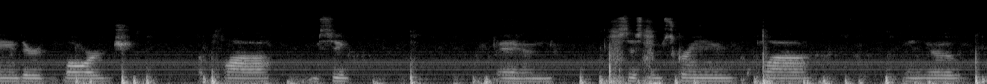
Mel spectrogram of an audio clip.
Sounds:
Speech

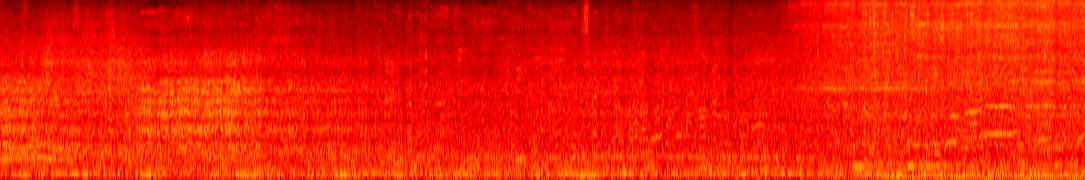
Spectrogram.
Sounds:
Vehicle, Speech, Bus

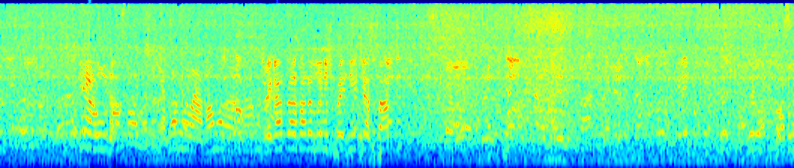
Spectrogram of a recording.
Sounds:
Speech

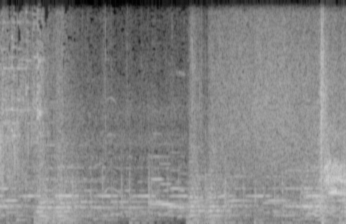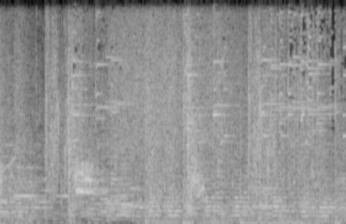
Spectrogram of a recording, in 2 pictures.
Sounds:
Music

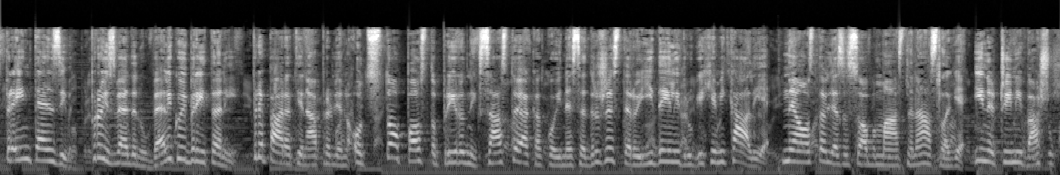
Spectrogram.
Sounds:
Music, Speech

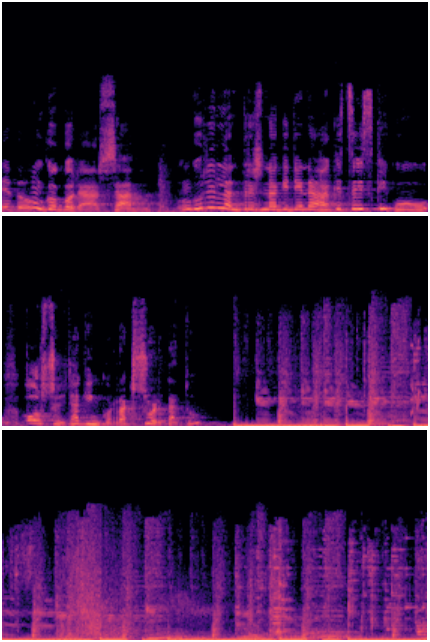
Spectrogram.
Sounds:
Music, Speech

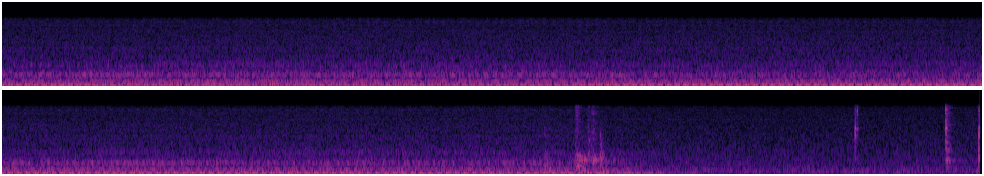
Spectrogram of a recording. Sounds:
Engine

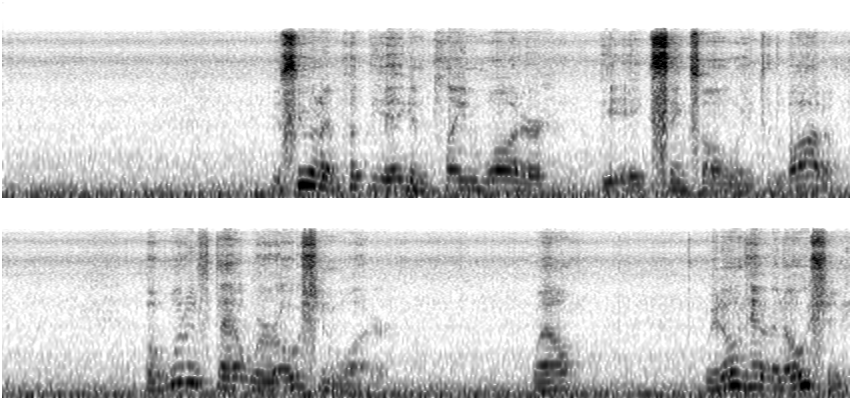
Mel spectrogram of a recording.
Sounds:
Speech

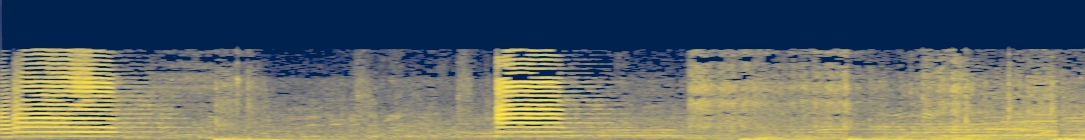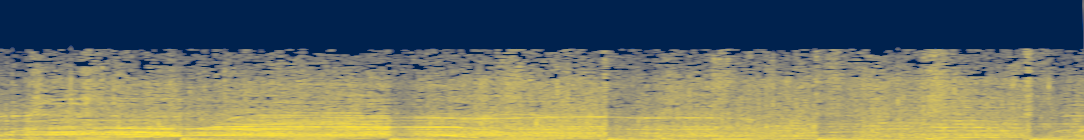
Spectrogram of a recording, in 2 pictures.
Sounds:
people marching

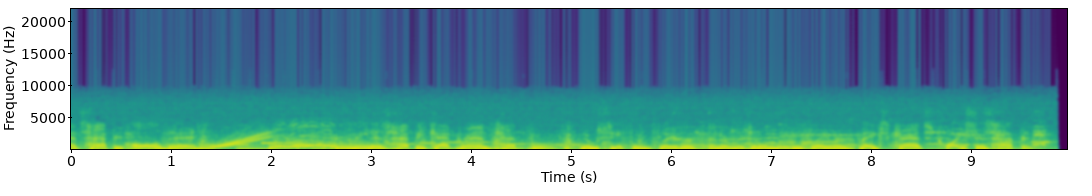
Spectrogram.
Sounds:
Music, Speech

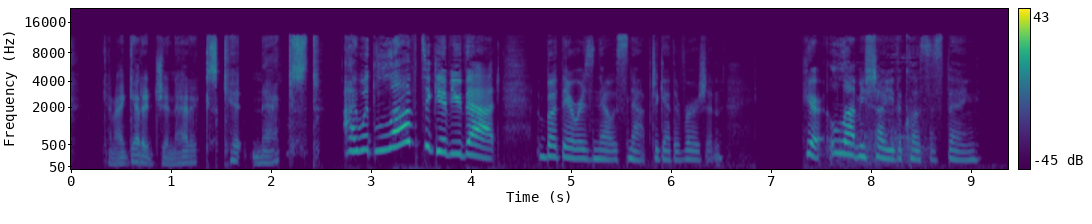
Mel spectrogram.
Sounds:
inside a small room, Speech

